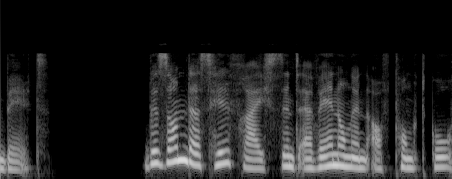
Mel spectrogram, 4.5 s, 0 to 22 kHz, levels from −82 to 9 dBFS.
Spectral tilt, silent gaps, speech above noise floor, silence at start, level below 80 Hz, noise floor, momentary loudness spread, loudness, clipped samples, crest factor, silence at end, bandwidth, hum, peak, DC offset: -7 dB/octave; 0.65-1.36 s; over 72 dB; 0 s; -62 dBFS; under -90 dBFS; 12 LU; -18 LUFS; under 0.1%; 14 dB; 0 s; 7.6 kHz; none; -4 dBFS; under 0.1%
